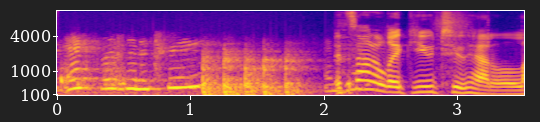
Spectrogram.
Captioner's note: knuckles rapping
